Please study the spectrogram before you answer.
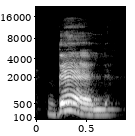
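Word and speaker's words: دال: dot on top so this is del del the sound is the just like the letter d da da i'm gonna give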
